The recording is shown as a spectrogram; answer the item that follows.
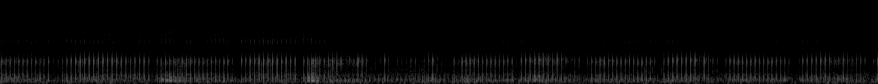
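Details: Soundly sleeping domestic cat in Aichi Prefecture, Japan, snoring like an old man; a steady low purring rumble pulses with each inhale and exhale, at first mistaken for purring.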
